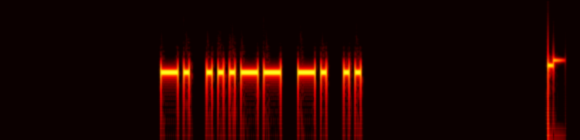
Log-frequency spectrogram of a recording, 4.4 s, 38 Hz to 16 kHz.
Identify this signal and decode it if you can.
Morse code, heard as a keyed tone, about 28 wpm, 700 Hz. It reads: N3NI
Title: USA Call Signs - 4x Character Spacing - 28wpm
